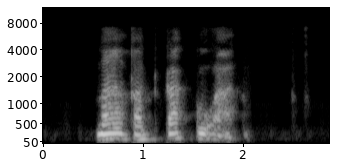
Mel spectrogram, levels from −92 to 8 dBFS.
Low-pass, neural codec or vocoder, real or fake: 7.2 kHz; codec, 16 kHz, 2 kbps, FreqCodec, smaller model; fake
